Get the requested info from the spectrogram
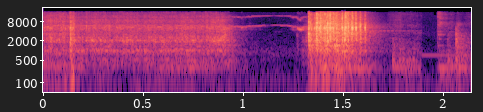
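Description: Ryobi cordless power tool running steadily, then stopping about a second in as the bracket for the lens tube is fastened. A short, loud noise follows in the second half.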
